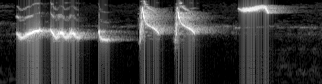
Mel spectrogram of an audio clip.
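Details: Orange-headed thrush (anis kembang) song in the ngeplong style, used as a lure to prompt kept birds to sing: clear whistled phrases, wavering and slurred, then two sharp downslurred notes and a high thin whistle, separated by short pauses.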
